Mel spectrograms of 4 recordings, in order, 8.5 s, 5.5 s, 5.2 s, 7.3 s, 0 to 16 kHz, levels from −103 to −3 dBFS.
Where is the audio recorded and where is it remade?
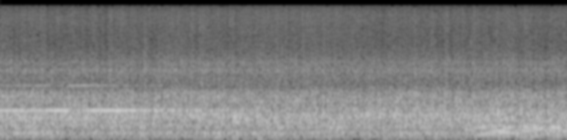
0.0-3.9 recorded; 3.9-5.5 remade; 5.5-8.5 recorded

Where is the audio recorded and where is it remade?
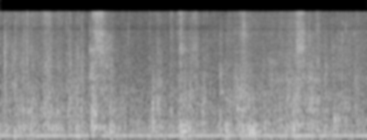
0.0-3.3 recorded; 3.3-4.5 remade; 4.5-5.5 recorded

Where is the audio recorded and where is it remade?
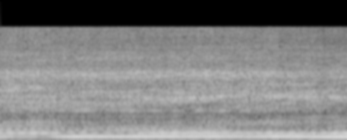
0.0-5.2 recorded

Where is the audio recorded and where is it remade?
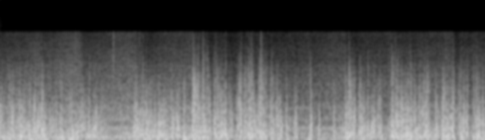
0.0-0.4 recorded; 0.4-1.4 remade; 1.4-7.3 recorded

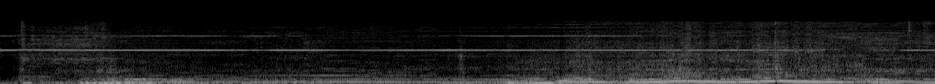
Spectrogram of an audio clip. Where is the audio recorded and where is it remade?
0.0-2.5 remade; 2.5-3.1 recorded; 3.1-9.4 remade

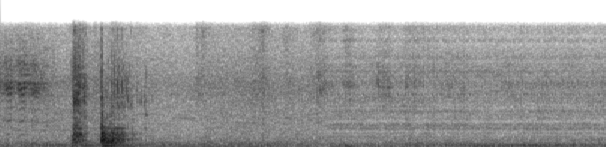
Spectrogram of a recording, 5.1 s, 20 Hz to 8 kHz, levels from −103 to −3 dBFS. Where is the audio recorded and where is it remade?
0.0-2.7 recorded; 2.7-5.1 remade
